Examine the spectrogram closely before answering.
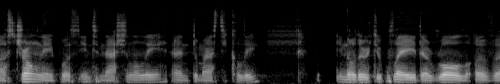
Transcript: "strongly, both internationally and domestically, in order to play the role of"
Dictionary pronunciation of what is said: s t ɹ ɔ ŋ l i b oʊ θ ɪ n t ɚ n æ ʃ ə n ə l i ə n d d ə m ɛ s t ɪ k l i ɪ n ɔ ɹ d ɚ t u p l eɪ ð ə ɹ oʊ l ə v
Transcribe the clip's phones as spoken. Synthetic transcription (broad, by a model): s t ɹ ɔ ŋ l i b oʊ θ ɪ n t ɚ n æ ʃ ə n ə l i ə n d d ə m ɛ s t ɪ k l i ɪ n ɔ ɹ d ɚ t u p l eɪ ð ə ɹ oʊ l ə v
